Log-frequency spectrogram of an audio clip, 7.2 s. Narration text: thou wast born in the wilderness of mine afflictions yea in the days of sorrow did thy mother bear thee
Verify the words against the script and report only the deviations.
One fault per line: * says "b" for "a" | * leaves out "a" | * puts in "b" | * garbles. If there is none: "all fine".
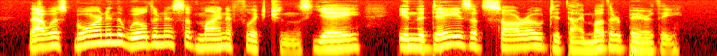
all fine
